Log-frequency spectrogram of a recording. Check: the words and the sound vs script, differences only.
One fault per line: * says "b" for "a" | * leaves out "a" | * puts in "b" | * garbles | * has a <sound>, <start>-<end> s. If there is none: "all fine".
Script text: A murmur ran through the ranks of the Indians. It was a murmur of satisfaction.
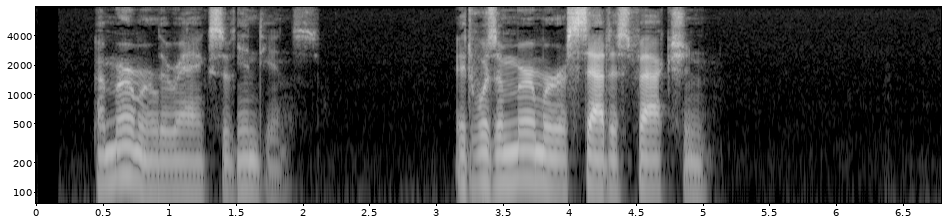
* leaves out "ran through"
* leaves out "the"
